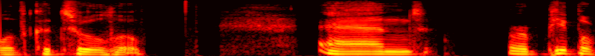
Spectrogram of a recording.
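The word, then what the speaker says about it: Cthulhu: map was a story called The call of cthulu and or people pronounce it cthulu in different ways I prefer cthulu for reasons that'll become clear but so the call of culu was like his seminal story this was the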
